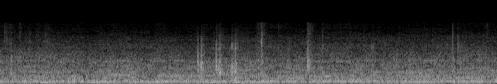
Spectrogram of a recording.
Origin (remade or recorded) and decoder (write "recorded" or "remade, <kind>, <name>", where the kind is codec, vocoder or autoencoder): remade, codec, SNAC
